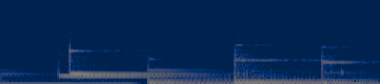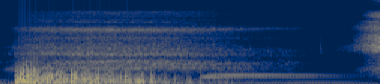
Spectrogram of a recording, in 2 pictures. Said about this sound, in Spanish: Exhalamos ya lo sabe, respira, aguanta esa respiración unos segundos, luego exhala suavemente.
